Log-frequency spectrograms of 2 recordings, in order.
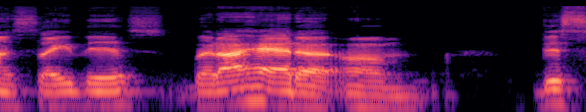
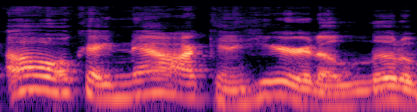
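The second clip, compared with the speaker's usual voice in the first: retold realization; 8 semitones higher than usual. Retold realization about accent.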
